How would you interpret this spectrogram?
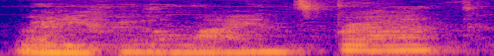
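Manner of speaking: soft unvoiced whisper; hushed question. Real, not acted. Teacher whispers to kids.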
